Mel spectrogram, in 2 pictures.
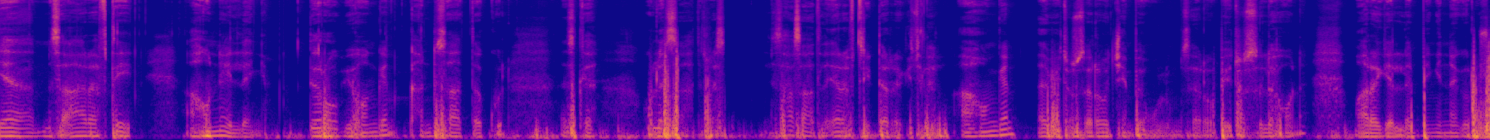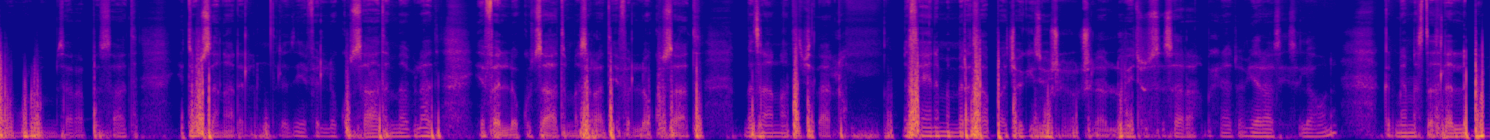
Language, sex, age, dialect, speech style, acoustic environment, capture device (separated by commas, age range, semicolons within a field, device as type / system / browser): Amharic, male, 25-34, Ethiopia - Addis Ababa, happy, people talking, mobile / Linux / Chrome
